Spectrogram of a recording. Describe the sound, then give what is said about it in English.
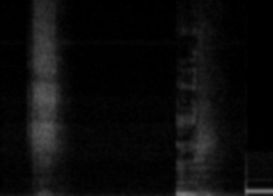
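A steady electronic telephone tone cuts in loudly at the end, following a breathy burst and a short vocal grunt, like a call line sounding with no one picking up. “He's probably not going to answer. Nobody answers you.”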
